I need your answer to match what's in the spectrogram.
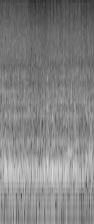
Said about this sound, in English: You know, the bathrooms here, I mean, even like on the yard and out here, outside of work. The refreshing sounds of a toilet flushing in prison.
